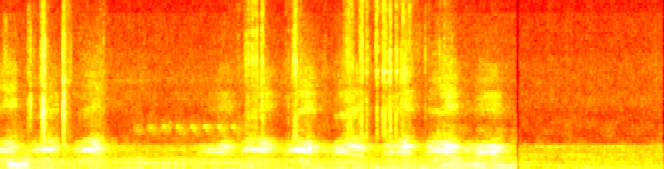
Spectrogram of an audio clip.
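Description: Repeated harsh bird calls, a few near the start and then a quick run of about three a second, cut off suddenly about five seconds in.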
